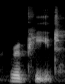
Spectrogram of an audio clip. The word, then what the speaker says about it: repeat: phrase repeat after me it's actually an e sound repeat because this syllable is unstressed and this syllable is stressed so in that unstressed syllable I have to be short and use that last vowel so this is something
